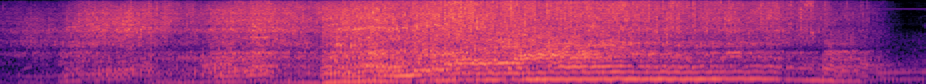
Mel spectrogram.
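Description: A Motul VW Polo rally car races past with a loud, rising engine roar that climbs through the revs, peaks close by for several seconds and then eases slightly at the end.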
